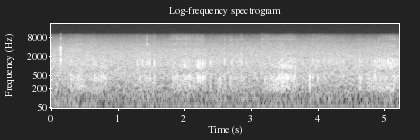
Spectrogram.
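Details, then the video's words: Domestic cat, female, purring in November 2022: quiet, even rumbling purr in short rhythmic surges with each breath, nothing else audible. "Кошка Ромашка урчит"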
